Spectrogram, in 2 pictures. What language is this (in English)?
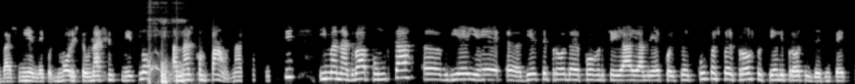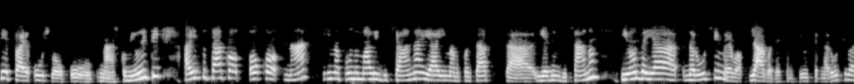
Croatian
